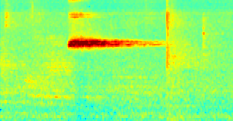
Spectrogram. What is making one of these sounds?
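A referee blows a long whistle blast.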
